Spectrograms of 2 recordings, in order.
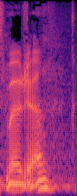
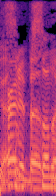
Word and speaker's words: Mojang: That's Mojang. – I've heard it pronounced like a million different ways. – Yeah, it's Mojang. Ways. – Sometimes it's by representatives of the company. – It's Mojang.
